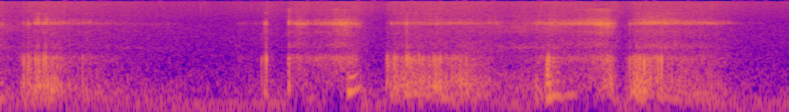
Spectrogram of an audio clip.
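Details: Person sleeping: soft, uneven rattling breaths with a faint whistle, about four in six seconds, in a quiet room; snoring.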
